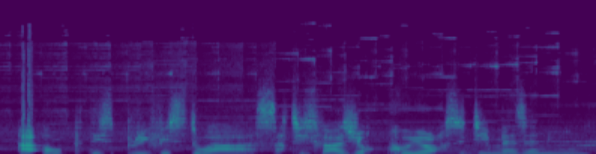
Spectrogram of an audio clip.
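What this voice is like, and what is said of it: Dodgy French accent drifting into Cockney. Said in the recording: “He still has a very dodgy accent ... it's terrible. He can't keep it up either. He keeps drifting in and out of something. ... Cockney, I think.”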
